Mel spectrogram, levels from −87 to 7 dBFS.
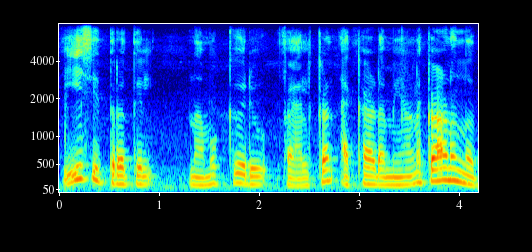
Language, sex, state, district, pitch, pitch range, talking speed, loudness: Malayalam, male, Kerala, Kasaragod, 145 Hz, 135-175 Hz, 100 wpm, -20 LUFS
